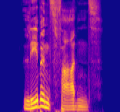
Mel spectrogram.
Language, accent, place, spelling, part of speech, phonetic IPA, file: German, Germany, Berlin, Lebensfadens, noun, [ˈleːbn̩sˌfaːdn̩s], De-Lebensfadens.ogg
- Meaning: genitive singular of Lebensfaden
